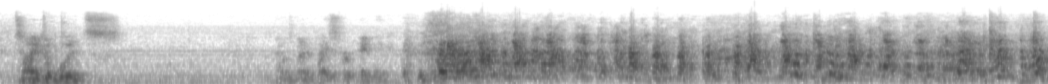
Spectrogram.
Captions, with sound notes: Tiger Woods... that was no place for a picnic. (laughing)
